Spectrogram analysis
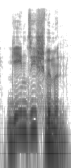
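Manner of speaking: ordinary talk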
